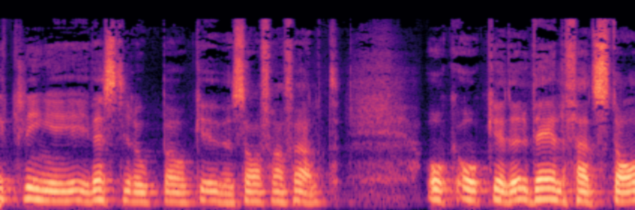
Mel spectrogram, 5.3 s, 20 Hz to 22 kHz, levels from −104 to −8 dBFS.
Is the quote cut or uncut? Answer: uncut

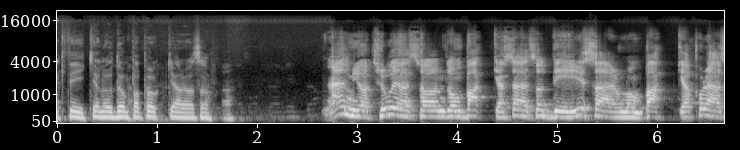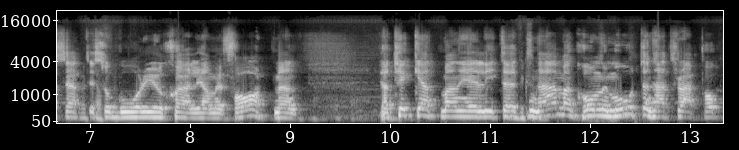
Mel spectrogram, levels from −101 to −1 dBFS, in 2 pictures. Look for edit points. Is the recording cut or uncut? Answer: uncut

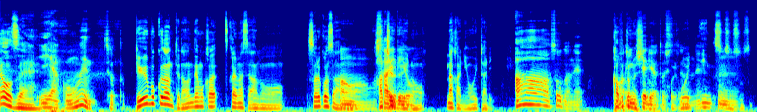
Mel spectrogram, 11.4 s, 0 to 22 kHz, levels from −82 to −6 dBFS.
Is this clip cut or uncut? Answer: uncut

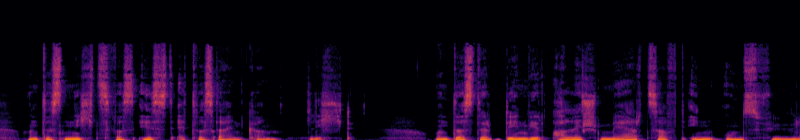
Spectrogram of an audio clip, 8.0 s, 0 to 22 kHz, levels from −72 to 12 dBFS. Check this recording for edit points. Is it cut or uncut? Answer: cut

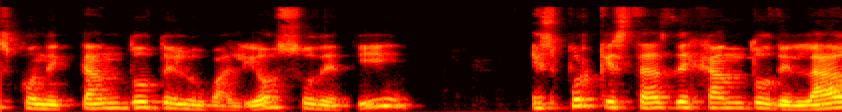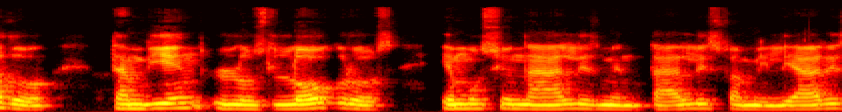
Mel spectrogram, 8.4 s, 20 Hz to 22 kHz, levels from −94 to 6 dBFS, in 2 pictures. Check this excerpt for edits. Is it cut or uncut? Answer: uncut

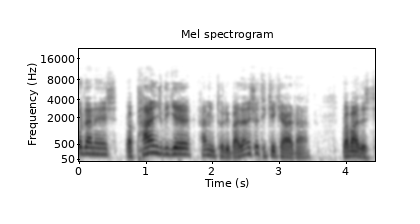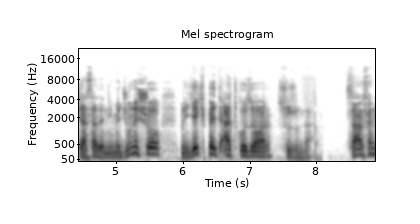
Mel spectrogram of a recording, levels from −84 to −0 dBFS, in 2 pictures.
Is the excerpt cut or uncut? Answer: cut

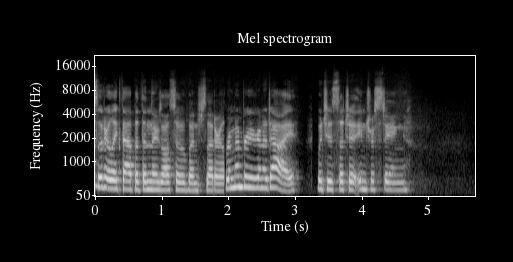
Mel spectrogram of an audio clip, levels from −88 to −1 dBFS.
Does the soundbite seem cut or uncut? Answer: cut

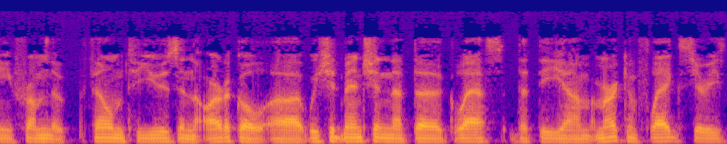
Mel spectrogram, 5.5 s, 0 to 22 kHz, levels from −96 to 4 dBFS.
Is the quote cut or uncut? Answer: uncut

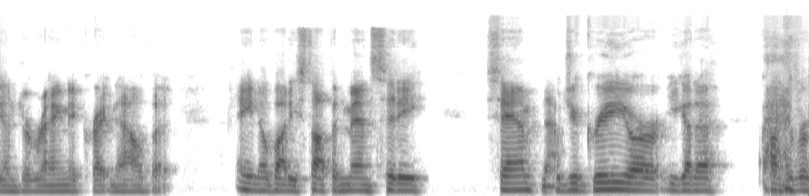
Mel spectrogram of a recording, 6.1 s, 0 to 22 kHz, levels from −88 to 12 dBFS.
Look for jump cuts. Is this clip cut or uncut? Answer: uncut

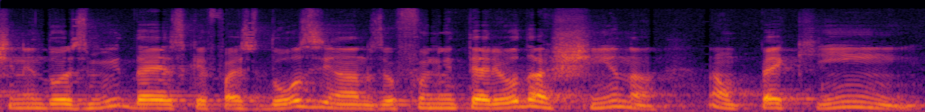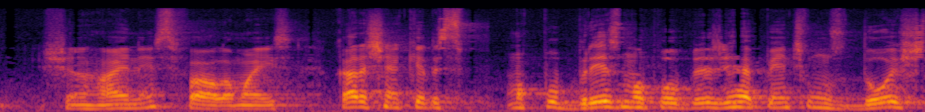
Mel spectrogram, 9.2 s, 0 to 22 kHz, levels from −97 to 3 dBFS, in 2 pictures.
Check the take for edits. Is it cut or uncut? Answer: cut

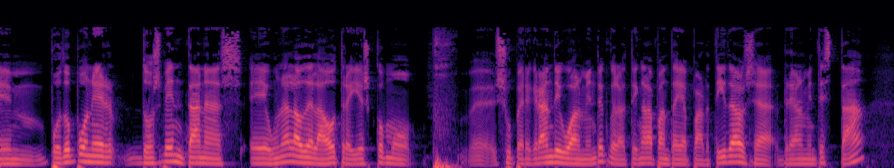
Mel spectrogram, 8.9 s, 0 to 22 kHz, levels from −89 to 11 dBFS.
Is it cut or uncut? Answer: uncut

